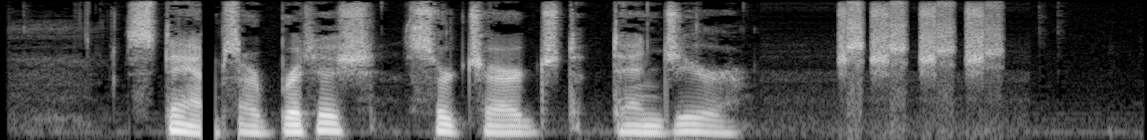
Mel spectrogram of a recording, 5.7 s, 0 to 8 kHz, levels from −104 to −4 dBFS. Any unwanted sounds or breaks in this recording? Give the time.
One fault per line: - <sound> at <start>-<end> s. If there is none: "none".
- dropout at 1.0-1.1 s
- laugh at 4.2-5.0 s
